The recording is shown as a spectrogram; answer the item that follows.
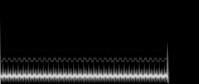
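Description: A telephone ringback tone plays while a call is being placed: one steady, loud, unbroken electronic tone that holds for under two seconds and then cuts off abruptly into silence.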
